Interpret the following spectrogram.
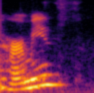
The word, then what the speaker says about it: Hermes: Is it Hermes?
